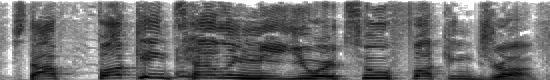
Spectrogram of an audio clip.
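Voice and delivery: high-pitched re-enacted angry rant; retold yelling. Recounting a row with Mila over her drinking, retold yelling. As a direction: replay your own exasperated telling-off. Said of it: "has been me yelling".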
